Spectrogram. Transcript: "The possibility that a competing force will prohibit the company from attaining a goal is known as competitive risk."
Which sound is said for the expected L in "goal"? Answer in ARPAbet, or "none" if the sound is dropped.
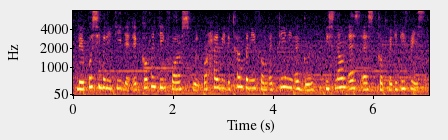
N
